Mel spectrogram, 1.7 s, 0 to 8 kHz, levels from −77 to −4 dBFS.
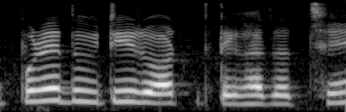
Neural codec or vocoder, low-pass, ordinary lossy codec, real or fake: none; 7.2 kHz; none; real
